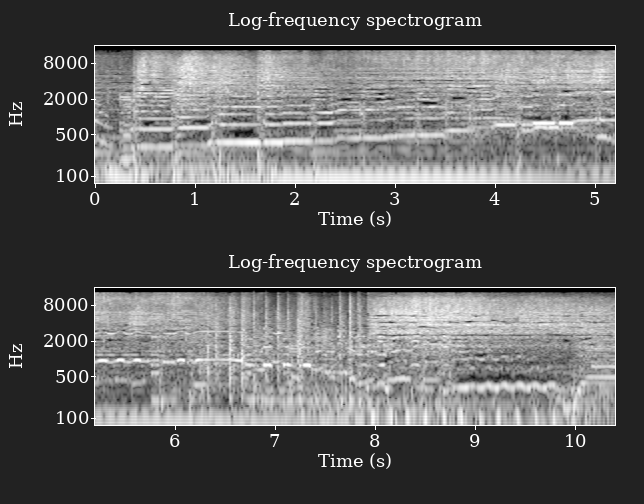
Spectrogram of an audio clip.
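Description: Live funk-soul band playing loud through a PA: a melodic electric guitar lead over a steady bass line and drum kit, ending in a held, wavering note near the end.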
